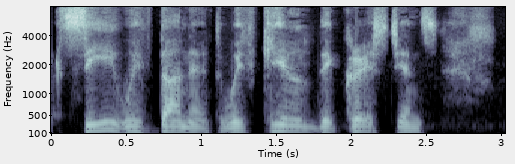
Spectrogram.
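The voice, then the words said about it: Imitates a film character's accent. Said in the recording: “in that exact accent, it was actually a good impression.”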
